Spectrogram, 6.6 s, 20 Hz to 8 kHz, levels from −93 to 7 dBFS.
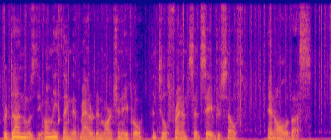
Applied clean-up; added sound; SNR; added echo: none; Domestic sounds, home sounds; 15 dB; none.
